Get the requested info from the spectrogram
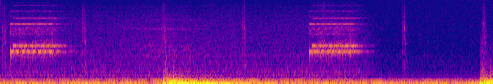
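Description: A mobile phone ringing with an electronic trill, two rings about four seconds apart, over a constant low rumble. A deep boom hits about two seconds in and again at the end, and a faint tick sounds about every two seconds.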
